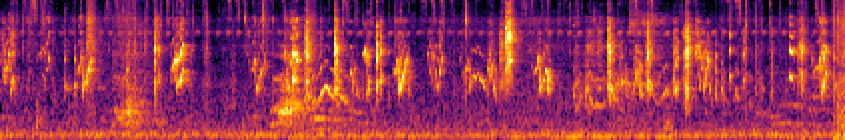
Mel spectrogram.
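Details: Morning chatter from budgies: scattered sharp chirps and brief warbling squawks overlapping steadily, some notes sliding down in pitch, over a faint low background hum.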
